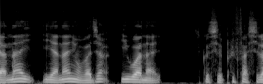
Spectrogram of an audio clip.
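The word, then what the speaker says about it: いわない: aille il y en ay on va dire iwanai parce que c'est plus facile à prononcer c'est la seule exception de tout le tableau apprenez là en vrai c'est assez instinctif donc ça devient pas ianail mais iwanai et ensuite ici je vous montre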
